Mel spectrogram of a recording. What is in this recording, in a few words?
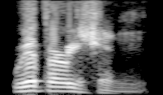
"reversion", American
